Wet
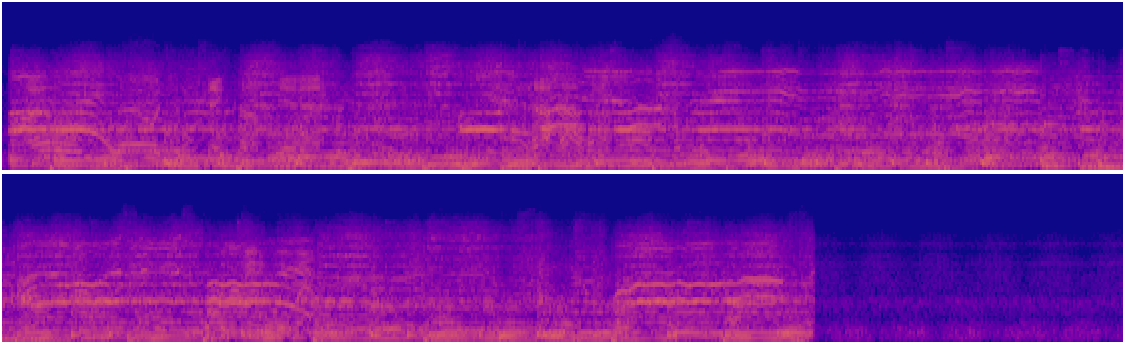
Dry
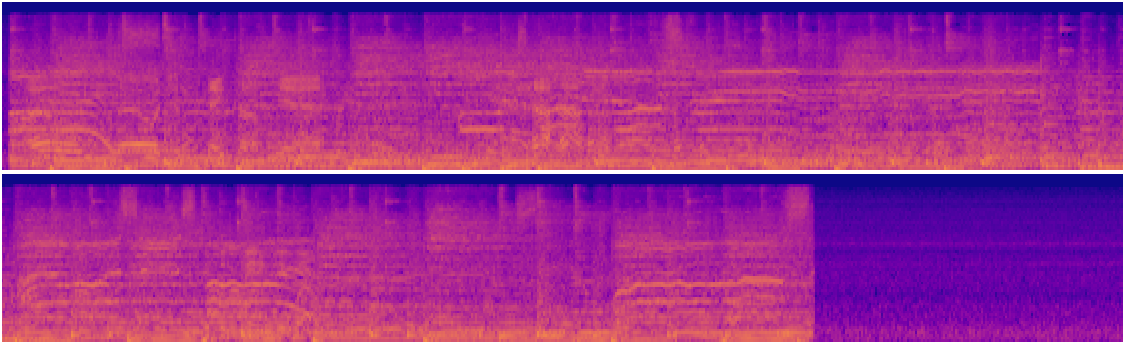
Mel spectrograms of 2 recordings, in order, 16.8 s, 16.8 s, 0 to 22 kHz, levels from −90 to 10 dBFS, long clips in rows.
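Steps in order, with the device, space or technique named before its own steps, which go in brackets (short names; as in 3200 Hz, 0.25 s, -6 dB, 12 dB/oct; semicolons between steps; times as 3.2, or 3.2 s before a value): guitar amplifier with harmonic tremolo (harmonic tremolo 2.3 Hz, depth 50%, crossover 1000 Hz; soft clip -22 dBFS, distortion -17 dB; speaker cabinet 76–4600 Hz, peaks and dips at 610 Hz -6 dB, 1000 Hz +9 dB, 4000 Hz -4 dB); gain -8 dB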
